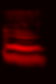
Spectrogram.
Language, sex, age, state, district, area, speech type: Assamese, female, 60+, Assam, Dibrugarh, rural, conversation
